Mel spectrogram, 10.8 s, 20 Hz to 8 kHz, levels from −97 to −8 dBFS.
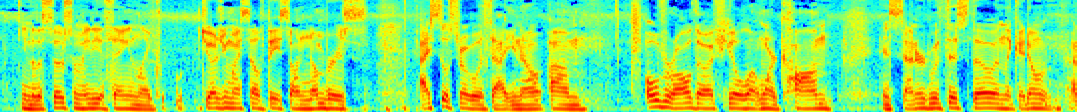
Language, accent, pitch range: English, American, 110-125 Hz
